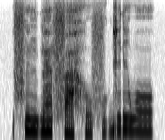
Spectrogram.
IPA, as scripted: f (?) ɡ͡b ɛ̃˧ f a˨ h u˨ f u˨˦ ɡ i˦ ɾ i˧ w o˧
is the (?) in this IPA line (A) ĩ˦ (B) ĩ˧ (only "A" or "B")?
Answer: B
